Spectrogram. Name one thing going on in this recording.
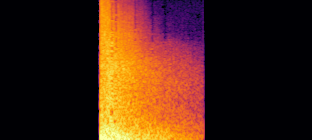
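A bomb explodes with a loud boom that quickly fades.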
